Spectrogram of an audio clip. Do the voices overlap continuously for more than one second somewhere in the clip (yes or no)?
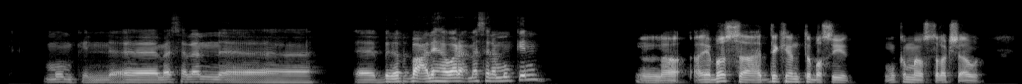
no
